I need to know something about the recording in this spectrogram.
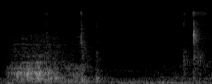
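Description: A brief rustle in the first second, then a couple of faint clicks.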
